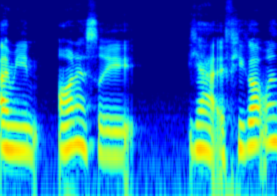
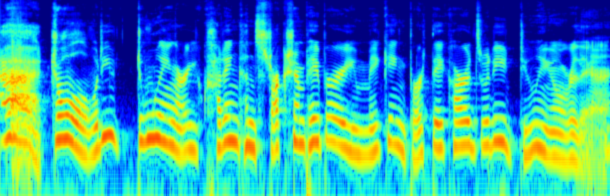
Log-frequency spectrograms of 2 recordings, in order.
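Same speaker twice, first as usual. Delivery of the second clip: mock annoyed, irritated snapping, louder; 9 dB louder than usual. Retelling own reaction to a cutting sound from the kitchen: imitating own annoyed snapping. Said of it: "I'm snapping".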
